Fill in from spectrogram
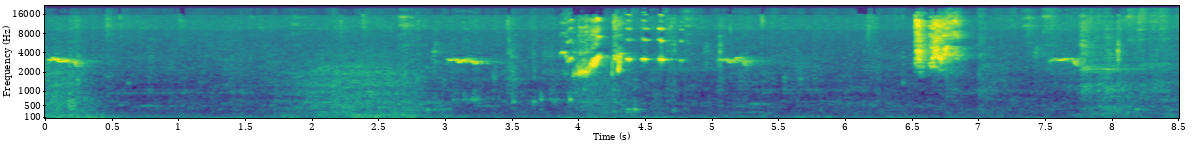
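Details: Lovebirds of green, yellow and lutino colouring chirping in the morning: a few sharp, high squeaky chirps in short bursts around the middle and later, separated by quiet stretches with a soft background hiss.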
